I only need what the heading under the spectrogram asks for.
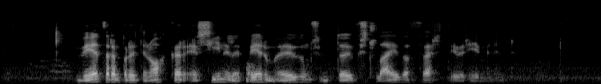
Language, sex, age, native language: Icelandic, male, 40-49, Icelandic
